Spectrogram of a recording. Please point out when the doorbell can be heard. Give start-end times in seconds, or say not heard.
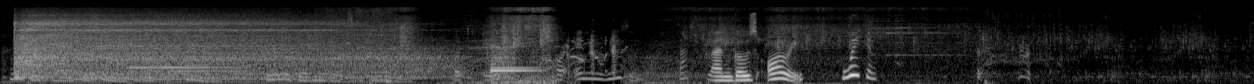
1.3-2.5, 4.9-5.6, 8.7-9.6.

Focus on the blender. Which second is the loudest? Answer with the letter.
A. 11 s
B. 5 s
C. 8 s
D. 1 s
D.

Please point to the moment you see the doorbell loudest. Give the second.
5 s.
